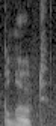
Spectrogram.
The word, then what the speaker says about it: Blót: Yeah, I looked it up and apparently you say his name Bloat. Like bloat. Or bloat. I feel bloated.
